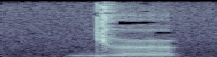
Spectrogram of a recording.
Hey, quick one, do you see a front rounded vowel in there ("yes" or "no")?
no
